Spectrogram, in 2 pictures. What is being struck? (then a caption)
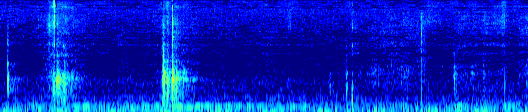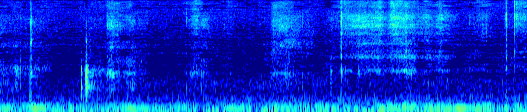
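Frosted plastic bottle. Long painted fingernails scratch and tap along the side of a medium, hollow, apparently empty translucent white frosted plastic bottle held horizontally. A few sharp, hollow taps with a brief ring stand out over quiet, soft scratching and a low background rumble.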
